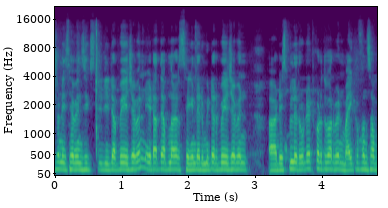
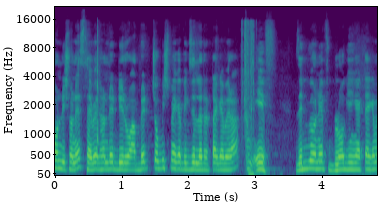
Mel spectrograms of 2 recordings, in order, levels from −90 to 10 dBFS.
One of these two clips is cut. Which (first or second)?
second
